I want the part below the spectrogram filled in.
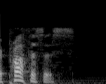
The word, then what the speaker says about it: prothesis: All right, our next expression here that's spelled out is prognosko, or no, I'm sorry, prophesis.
